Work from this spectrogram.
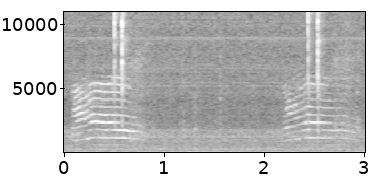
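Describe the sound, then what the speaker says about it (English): A pet cat meows twice, each call a rising-then-falling cry spaced about two seconds apart, close by and clear over a steady low background hum in an indoor room. "you guys might hear my cat coming in here in a second"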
